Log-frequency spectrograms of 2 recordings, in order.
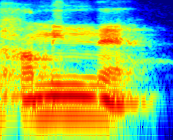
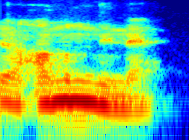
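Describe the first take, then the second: First: The two words are blended into one short word. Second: Both words are said fully and separately. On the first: This is the everyday spoken form. "Normalde haminle, e, haminle evet o şekilde telaffuz ediliyordu" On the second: This is the original full form. "orijinal yazılışına bakınca"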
